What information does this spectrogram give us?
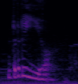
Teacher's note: la vocal cerrada va a ser tónica, o sea que va a tener la fuerza de la pronunciación en esa vocal cerrada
